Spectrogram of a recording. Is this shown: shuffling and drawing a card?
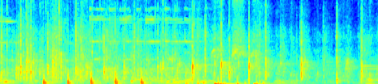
no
